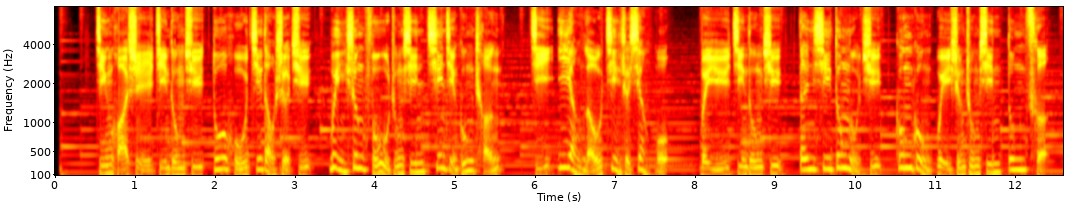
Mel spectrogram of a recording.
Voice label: 男 专题 卫生院; 多湖卫生院

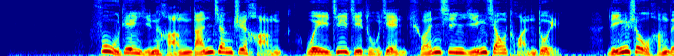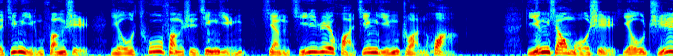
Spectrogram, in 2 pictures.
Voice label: 男 企业 宣传介绍; 南彊支行

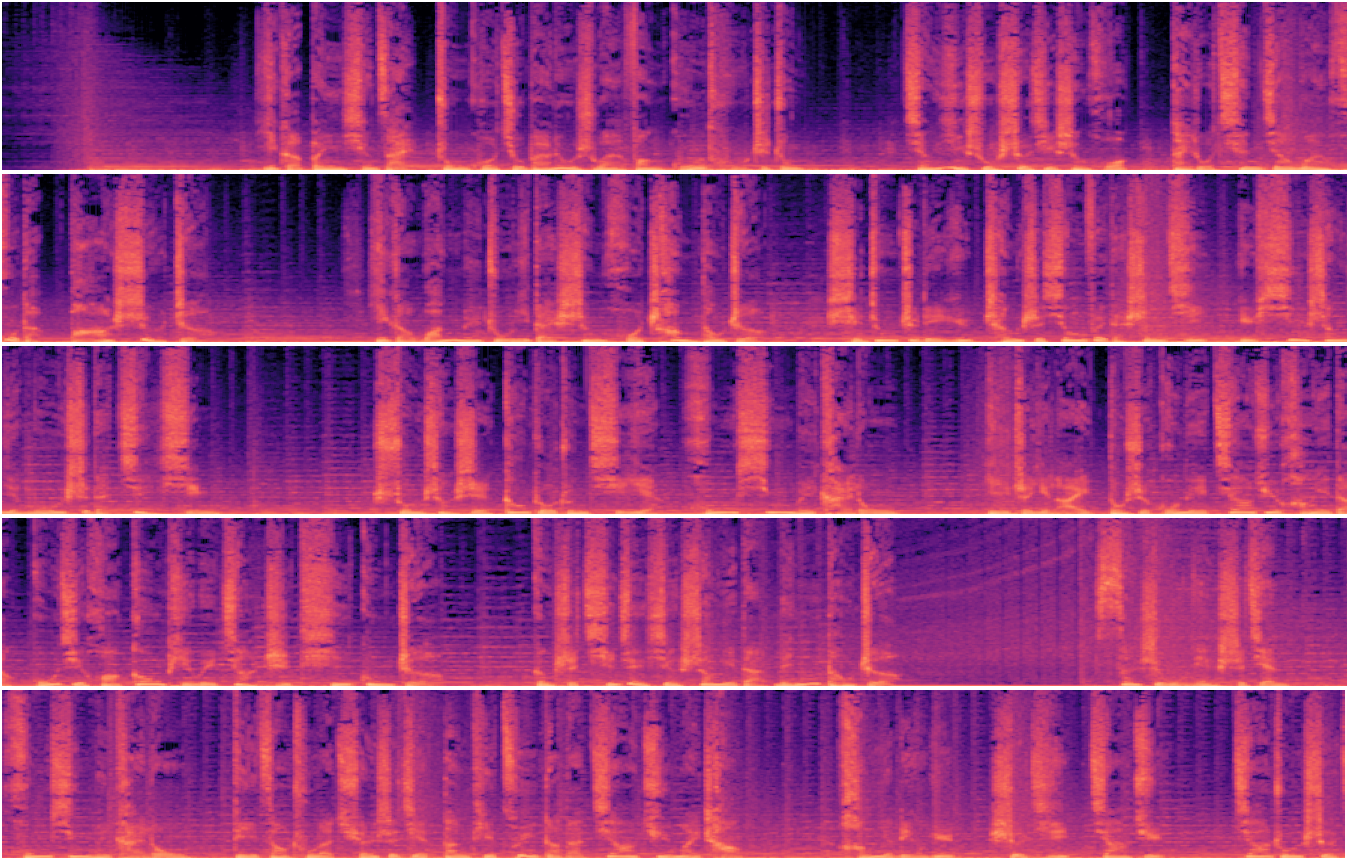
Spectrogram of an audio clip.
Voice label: 男 专题; 红星美凯龙

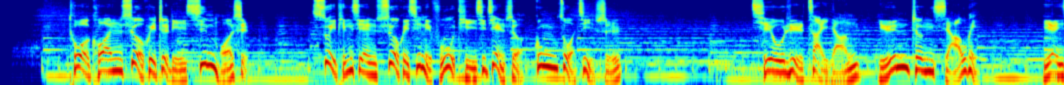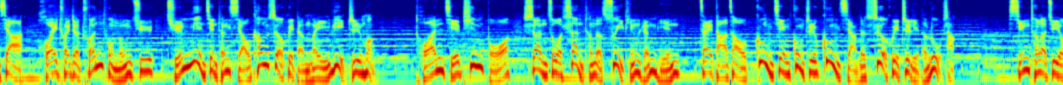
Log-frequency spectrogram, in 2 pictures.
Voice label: 男 专题汇报; 遂平县社会心理服务体系建设工作纪实

